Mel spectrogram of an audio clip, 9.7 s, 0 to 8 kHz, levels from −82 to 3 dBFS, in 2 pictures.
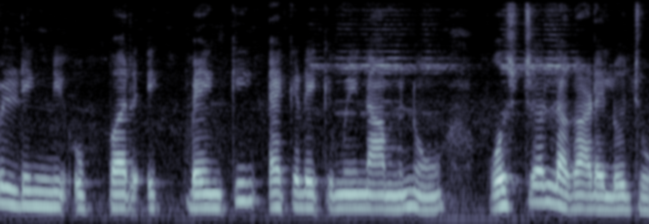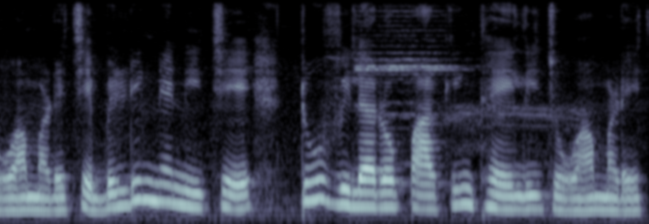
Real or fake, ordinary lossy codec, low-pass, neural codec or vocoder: real; none; none; none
